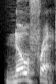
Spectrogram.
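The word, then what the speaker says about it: Nofret: queen his within to his princess and princess no fret i love that n-o-f-r-e-t okay she never worried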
